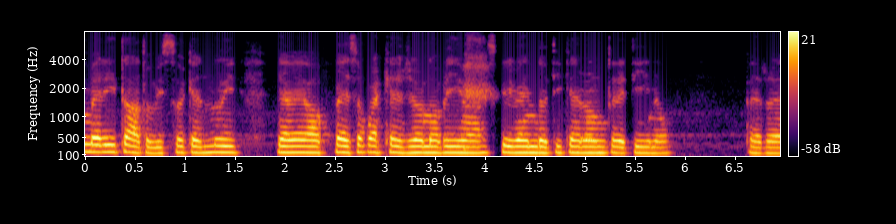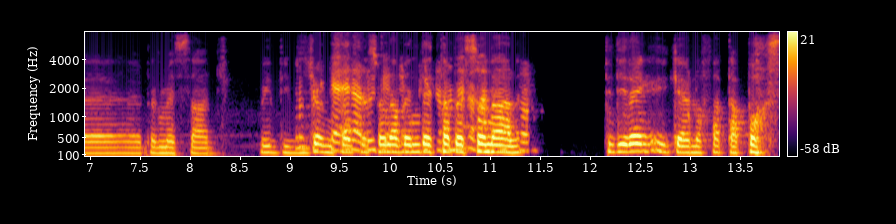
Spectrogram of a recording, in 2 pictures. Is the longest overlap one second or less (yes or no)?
no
